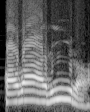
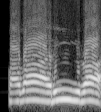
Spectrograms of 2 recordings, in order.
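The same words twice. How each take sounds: First: "कवारीरा" with long waa and rii, short final ra; quick final syllable. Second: "कवारीरा" with the final raa wrongly stretched; common misreading. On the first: Shown as a demonstration. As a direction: release the last vowel of "कवारीरा" quickly. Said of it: "जल्दी पढ़ेंगे". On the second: Retold or imitated. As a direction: hold the last vowel of "कवारीरा". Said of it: "ऐसे पढ़ते हैं".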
